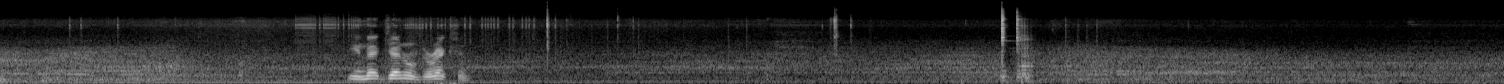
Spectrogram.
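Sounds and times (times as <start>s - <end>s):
wind noise: 0.0s - 1.5s.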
